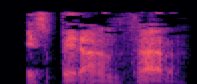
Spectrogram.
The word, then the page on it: esperanzar: espagnol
